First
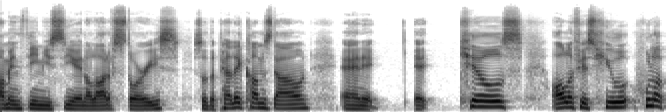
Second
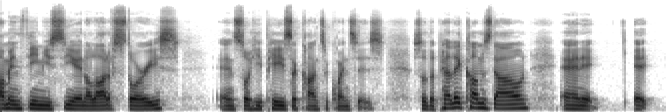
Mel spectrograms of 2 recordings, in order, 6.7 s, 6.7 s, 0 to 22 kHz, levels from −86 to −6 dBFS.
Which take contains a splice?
first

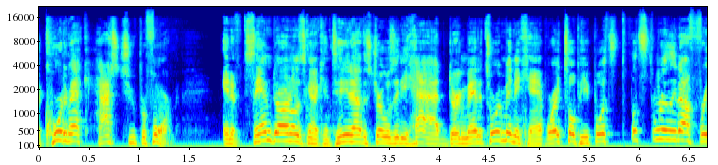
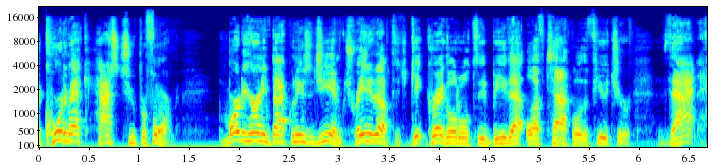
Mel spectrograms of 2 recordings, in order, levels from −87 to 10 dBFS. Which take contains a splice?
second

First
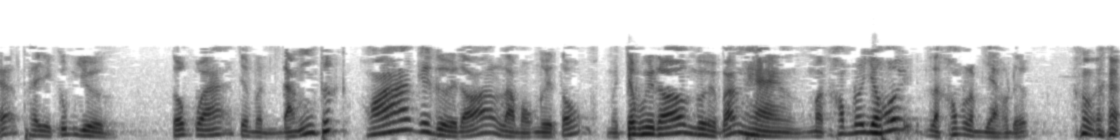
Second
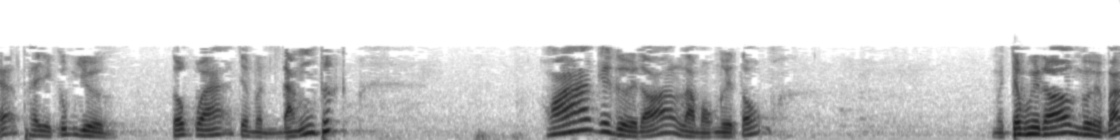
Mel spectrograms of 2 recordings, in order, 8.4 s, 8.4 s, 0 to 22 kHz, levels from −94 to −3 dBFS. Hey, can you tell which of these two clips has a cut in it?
first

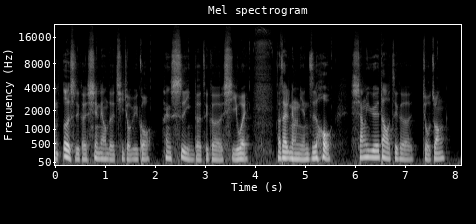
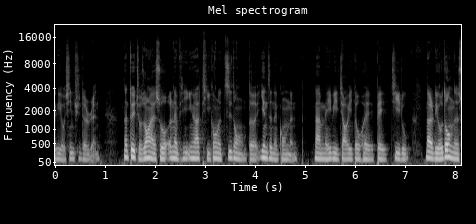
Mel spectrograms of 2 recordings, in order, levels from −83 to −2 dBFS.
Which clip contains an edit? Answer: second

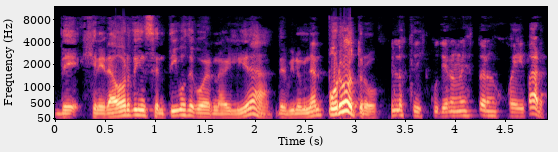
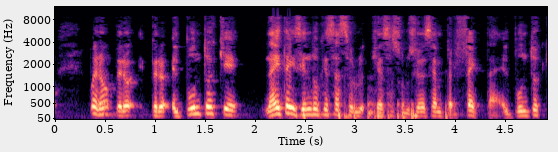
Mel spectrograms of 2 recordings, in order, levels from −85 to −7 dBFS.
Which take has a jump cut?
first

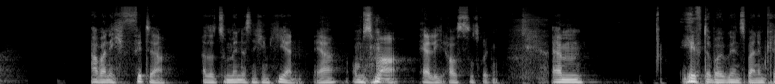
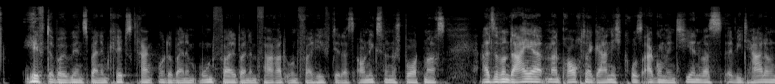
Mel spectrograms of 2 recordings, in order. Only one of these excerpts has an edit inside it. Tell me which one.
first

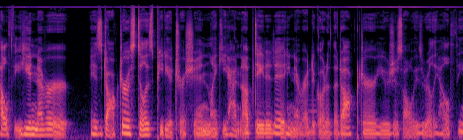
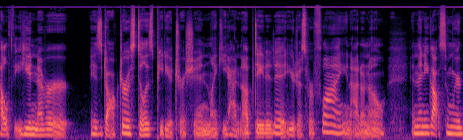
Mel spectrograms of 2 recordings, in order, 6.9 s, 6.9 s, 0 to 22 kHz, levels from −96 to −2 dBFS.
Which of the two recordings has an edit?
second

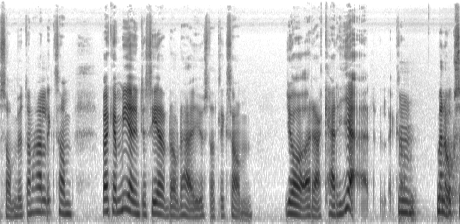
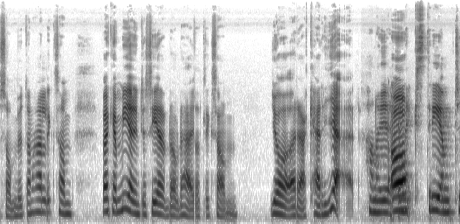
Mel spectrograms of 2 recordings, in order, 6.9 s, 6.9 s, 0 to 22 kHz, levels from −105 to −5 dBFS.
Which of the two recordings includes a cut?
second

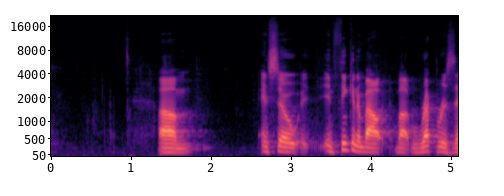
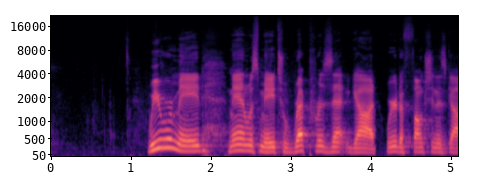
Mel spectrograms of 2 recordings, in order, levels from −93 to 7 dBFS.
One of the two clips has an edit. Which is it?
second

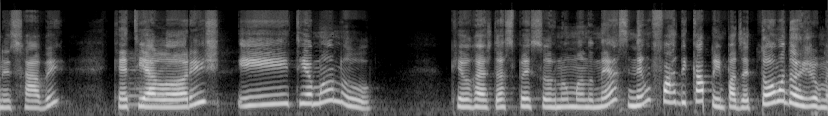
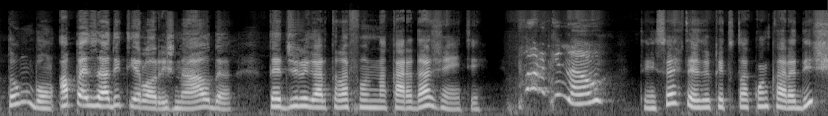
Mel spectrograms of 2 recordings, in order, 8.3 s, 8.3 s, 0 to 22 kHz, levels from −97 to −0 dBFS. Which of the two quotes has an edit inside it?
second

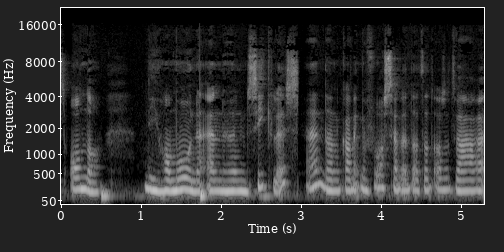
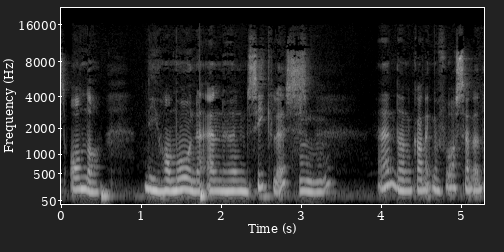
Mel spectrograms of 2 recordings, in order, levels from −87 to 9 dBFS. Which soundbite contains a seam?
first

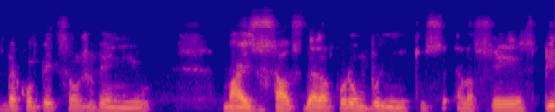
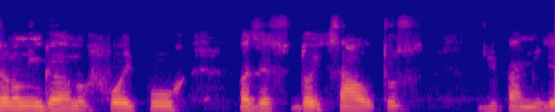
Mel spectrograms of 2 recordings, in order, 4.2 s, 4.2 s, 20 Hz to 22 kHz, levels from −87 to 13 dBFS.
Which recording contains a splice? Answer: first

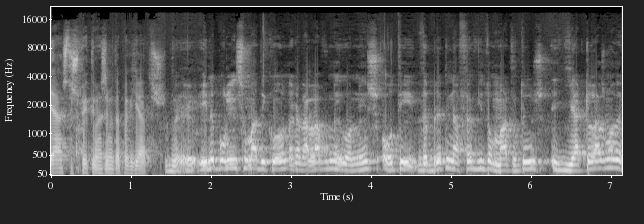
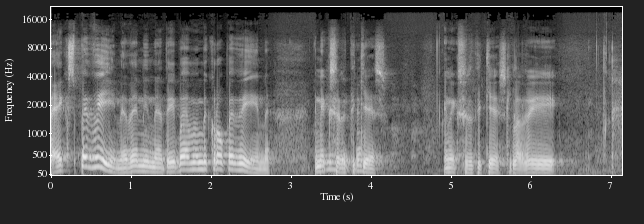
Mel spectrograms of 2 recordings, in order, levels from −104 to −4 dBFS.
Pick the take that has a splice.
second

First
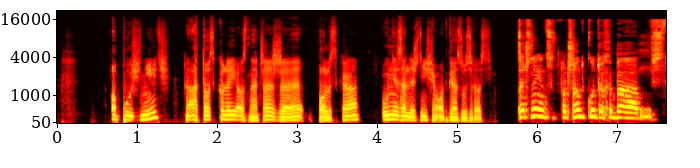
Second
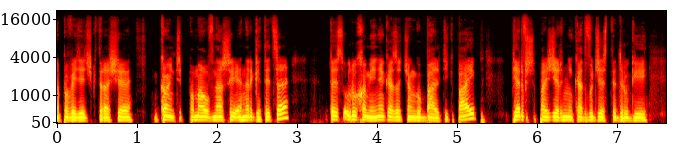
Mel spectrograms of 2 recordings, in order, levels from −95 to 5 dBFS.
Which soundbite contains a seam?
first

